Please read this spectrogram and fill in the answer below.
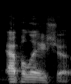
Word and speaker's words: Appalachia: Appalachia? Or is it Appalachia? Appalachia. Okay.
